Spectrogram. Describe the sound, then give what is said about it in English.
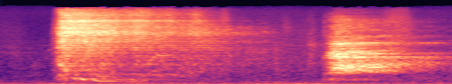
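A big deep breath, a long loud rush of air lasting a few seconds, followed by a second breathy rush. No one speaks. “why don't we all just take a big deep breath and just relax?”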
